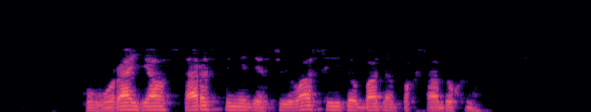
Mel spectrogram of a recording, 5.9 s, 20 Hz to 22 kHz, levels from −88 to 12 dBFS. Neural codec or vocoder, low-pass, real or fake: none; 3.6 kHz; real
